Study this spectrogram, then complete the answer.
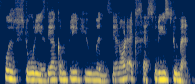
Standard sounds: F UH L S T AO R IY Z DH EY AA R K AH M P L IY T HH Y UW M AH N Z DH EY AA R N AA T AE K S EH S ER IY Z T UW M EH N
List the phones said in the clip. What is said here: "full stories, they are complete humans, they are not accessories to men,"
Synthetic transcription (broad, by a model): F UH L S T AO R IY Z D EY AA R K AH M P L IY T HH Y UW M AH N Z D EY AA R N AA T AE K S EH S ER IY Z T UW M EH N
